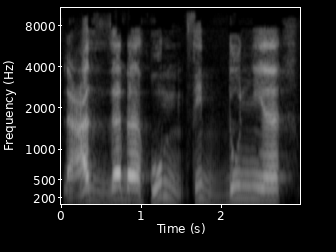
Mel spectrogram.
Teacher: بتخلص الميم من الفاء بدون غنه واضحه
